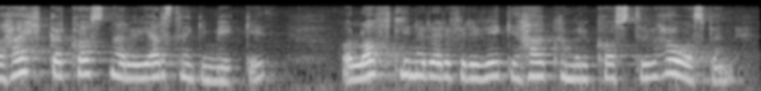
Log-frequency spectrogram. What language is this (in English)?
Icelandic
